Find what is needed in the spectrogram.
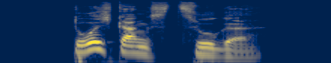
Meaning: dative singular of Durchgangszug
- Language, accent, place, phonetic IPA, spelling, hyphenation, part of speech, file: German, Germany, Berlin, [ˈdʊʁçɡaŋsˌt͡suːɡə], Durchgangszuge, Durch‧gangs‧zu‧ge, noun, De-Durchgangszuge.ogg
